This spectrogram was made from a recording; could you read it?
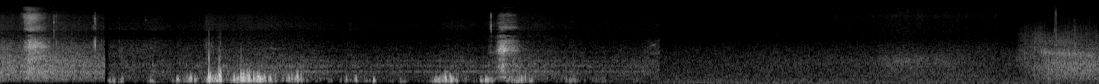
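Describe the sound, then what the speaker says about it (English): Wind gusting across a meadow during an archery elk hunt, buffeting the microphone in uneven bursts, with close breathing and sniffing sounds early on before it eases into a softer steady rush. "The wind has been terrible."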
